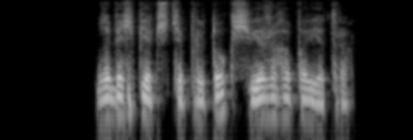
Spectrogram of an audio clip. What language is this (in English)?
Belarusian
